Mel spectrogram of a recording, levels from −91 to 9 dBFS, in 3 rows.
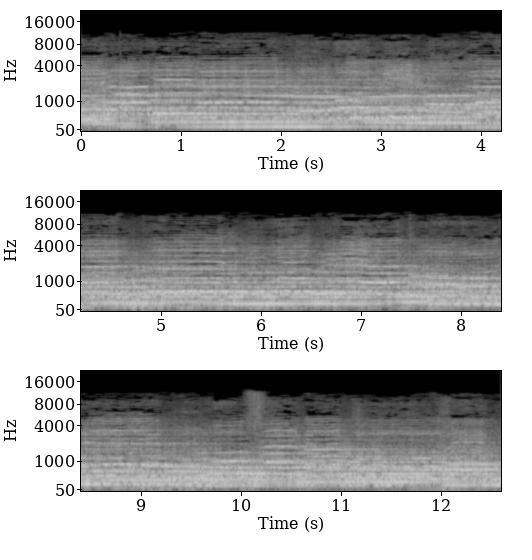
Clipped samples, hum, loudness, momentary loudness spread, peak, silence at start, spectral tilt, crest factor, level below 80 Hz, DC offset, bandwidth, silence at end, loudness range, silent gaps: under 0.1%; none; -12 LUFS; 1 LU; 0 dBFS; 0 s; -6 dB/octave; 10 dB; -44 dBFS; under 0.1%; 12 kHz; 0 s; 0 LU; none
